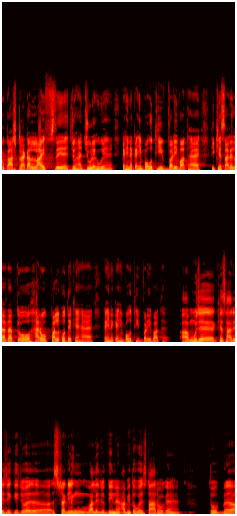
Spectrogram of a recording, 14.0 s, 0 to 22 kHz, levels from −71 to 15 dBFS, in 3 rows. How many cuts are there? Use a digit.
0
